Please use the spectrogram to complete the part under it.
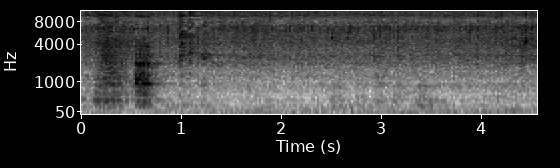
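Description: Omelette batter poured into a hot pan and spread thin, with a steady sizzle and a couple of louder scraping strokes near the start, close and continuous with no talking.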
